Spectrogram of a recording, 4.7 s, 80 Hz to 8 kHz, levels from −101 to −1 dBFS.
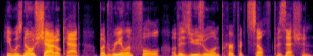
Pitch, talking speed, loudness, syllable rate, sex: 135 Hz, 205 wpm, -23 LUFS, 5.1 syllables/s, male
